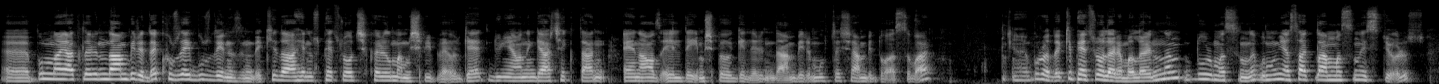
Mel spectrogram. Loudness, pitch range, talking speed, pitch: -20 LUFS, 160-220 Hz, 130 wpm, 190 Hz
